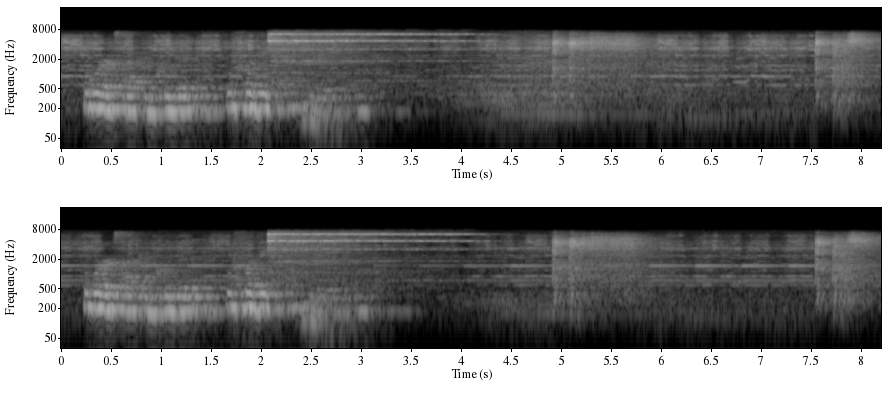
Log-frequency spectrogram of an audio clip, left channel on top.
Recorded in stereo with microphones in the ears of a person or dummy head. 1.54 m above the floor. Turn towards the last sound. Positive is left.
turn(degrees=-5)  # may be behind; listen again after turning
